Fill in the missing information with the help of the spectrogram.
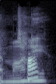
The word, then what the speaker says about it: Maundy: Yeah, Maundy.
